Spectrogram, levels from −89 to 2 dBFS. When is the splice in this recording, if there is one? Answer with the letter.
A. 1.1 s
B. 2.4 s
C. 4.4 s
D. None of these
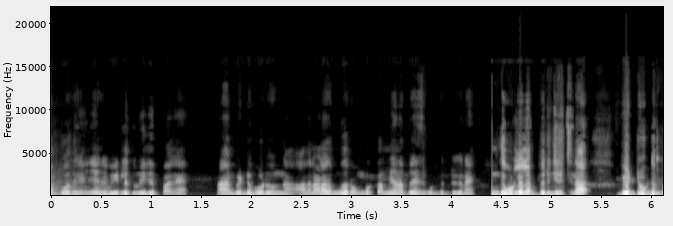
C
